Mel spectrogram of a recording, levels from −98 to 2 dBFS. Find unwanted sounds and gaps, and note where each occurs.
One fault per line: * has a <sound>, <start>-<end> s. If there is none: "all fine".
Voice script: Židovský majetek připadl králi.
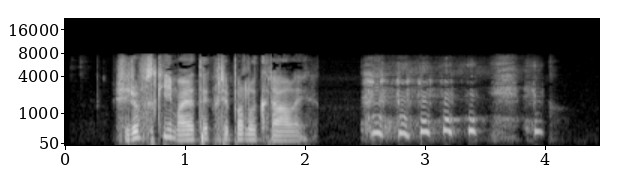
* has a laugh, 2.5-4.0 s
